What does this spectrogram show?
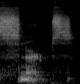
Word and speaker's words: snRNP: ribonuclear proteins is snrnps which we can say phonetically as snps so RNA splicing requires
